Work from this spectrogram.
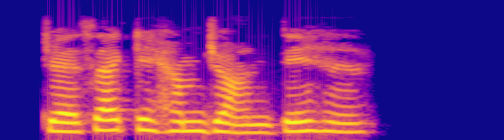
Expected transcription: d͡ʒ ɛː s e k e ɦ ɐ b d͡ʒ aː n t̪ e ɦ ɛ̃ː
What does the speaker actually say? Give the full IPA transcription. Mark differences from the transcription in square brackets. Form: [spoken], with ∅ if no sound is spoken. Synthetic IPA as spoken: d͡ʒ ɛː s [a] k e ɦ ɐ [m] d͡ʒ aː n t̪ e ɦ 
